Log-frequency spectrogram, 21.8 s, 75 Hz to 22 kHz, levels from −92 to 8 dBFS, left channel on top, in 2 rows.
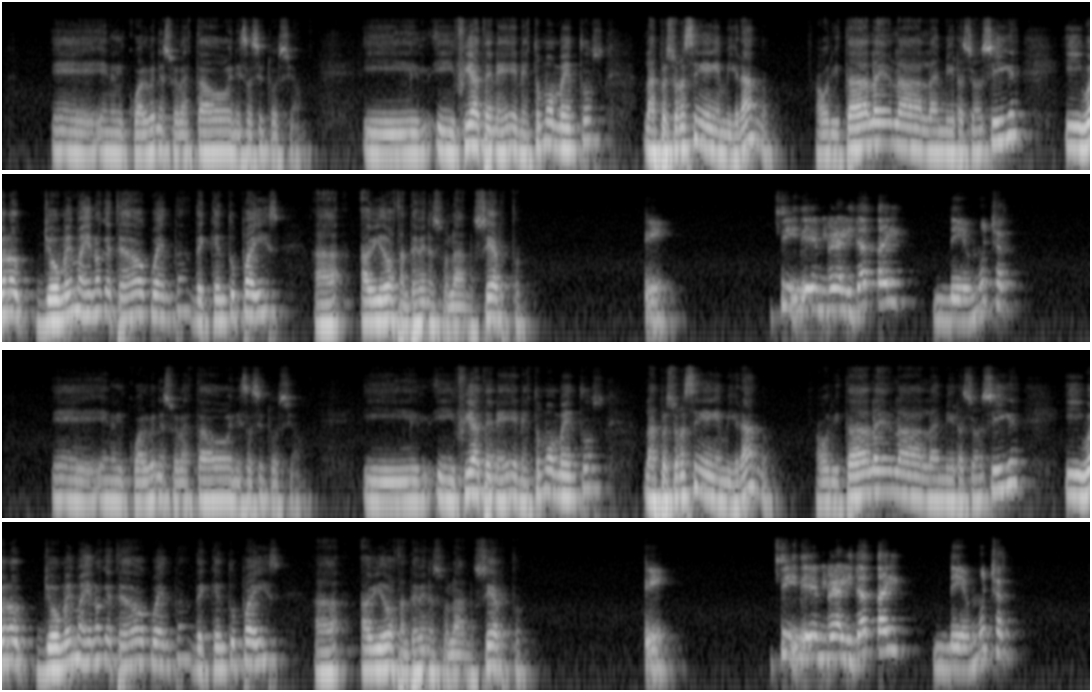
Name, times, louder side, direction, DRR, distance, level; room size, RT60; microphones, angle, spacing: voice 1, 0.5-3.0 3.6-6.0 6.4-7.7 8.1-10.2 10.6-13.6 14.0-16.1, left 1 dB, 25° left, 0.6 m, -22 dB
voice 2, 18.7-19.8 20.2-20.9, right 1 dB, 30° right, 1.0 m, -24 dB
6.6 x 6.2 x 6.2 m
head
